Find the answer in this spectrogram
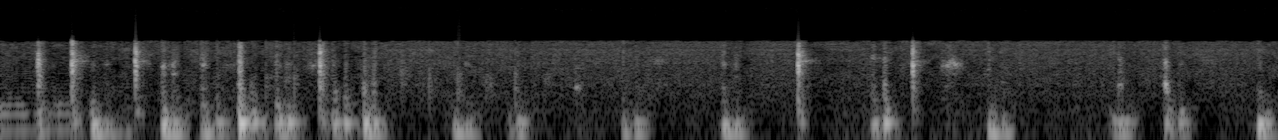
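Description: Chewing and mouth noises close to the microphone while eating a Pop-Tart and licking the fingers: irregular soft low thuds mixed with sharp clicks and smacks, busiest in the first few seconds and sparser after.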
